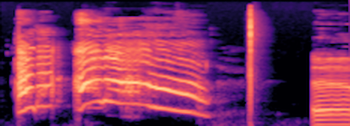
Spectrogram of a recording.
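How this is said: It is said in a cute voice.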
